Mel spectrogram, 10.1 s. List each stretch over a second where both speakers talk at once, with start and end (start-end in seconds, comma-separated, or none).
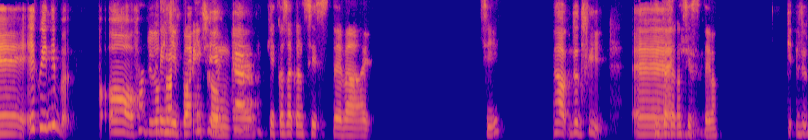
1.9-3.2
